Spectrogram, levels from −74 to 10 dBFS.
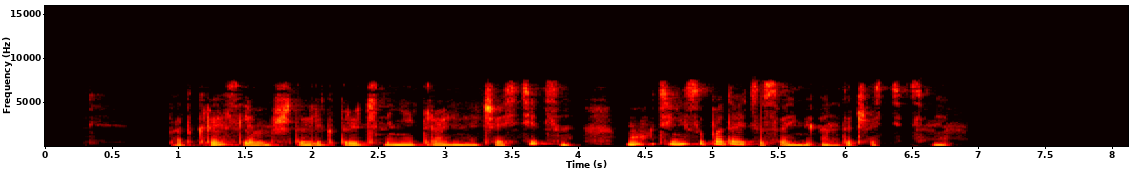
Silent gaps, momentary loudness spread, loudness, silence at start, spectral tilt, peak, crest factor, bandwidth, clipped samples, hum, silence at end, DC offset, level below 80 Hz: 4.28-4.33 s; 11 LU; -27 LUFS; 0.95 s; -4.5 dB/octave; -8 dBFS; 20 dB; 8 kHz; under 0.1%; none; 1.35 s; under 0.1%; -66 dBFS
